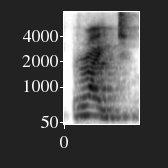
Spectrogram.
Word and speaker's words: write: The next one is right. WRITE. Right. So we don't pronounce it like right. We pronounce it like right. We take start from R.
